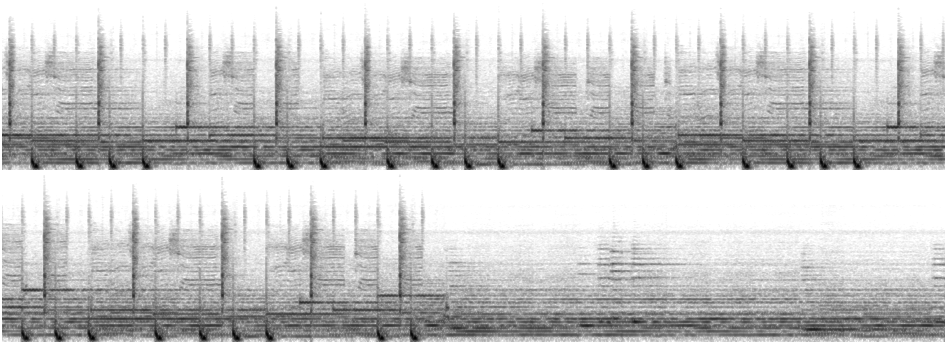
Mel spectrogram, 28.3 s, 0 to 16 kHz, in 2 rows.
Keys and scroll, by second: 4.8 space, 9.2 ctrl+-, 10.1 space, 11.3 ctrl+=, 12.5 ctrl+-, 12.9 ctrl+=, 13.6 ctrl+-, 14.3 ctrl+=, 17.1 alt+z, 18.0 ctrl+alt+z, 27.8 ctrl+-.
